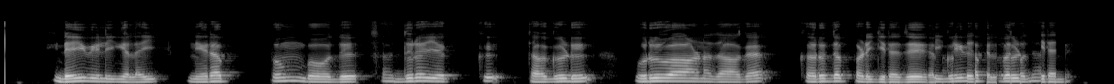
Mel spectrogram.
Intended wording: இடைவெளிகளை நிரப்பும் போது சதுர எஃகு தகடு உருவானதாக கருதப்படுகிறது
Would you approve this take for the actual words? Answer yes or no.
no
